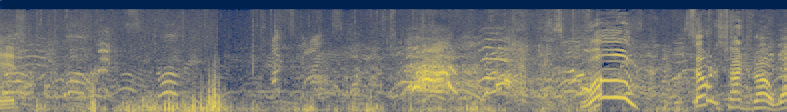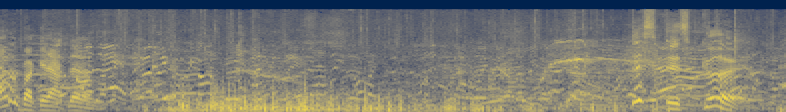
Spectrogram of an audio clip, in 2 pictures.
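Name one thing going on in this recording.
A crowd of young people chatters and calls out nearby outdoors.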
